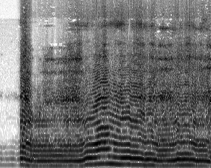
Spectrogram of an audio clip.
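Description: A man's voice holding one long chanted vowel for about four seconds, its pitch rising slightly in the middle and easing back: a prolonged note of Quran recitation.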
